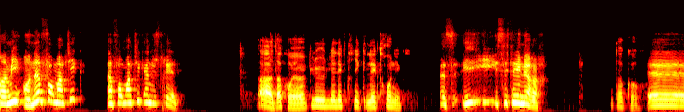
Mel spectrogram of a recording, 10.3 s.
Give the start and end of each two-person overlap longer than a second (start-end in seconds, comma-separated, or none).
none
